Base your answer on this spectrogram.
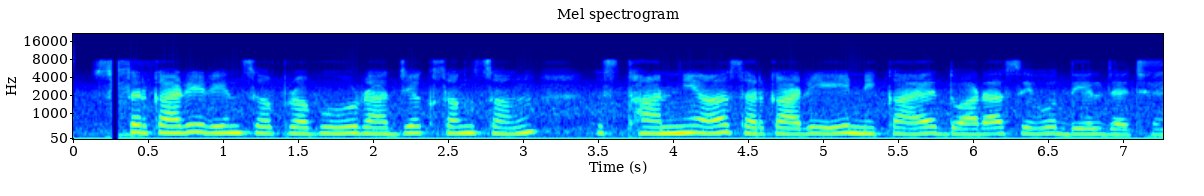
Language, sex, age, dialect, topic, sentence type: Maithili, female, 18-24, Eastern / Thethi, banking, statement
